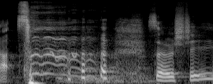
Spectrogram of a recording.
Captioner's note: laughs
